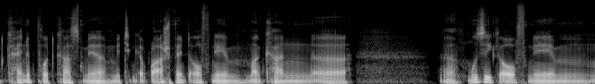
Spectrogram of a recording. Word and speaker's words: GarageBand: GarageBand oder wie auch immer man manche das aussprechen wollen. Ich spreche es GarageBand aus, das Programm von Apple, was bei jedem Mac somit beigeliefert wird.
